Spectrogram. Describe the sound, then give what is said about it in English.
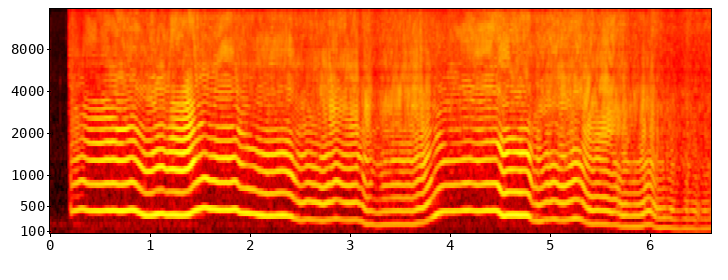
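A continuous buzzing of a trumpet player's lips without a mouthpiece, wavering up and down in pitch for several seconds; loud and nasal, resembling an insect drone. “now you put the mouthpiece onto those buzzing lips”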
